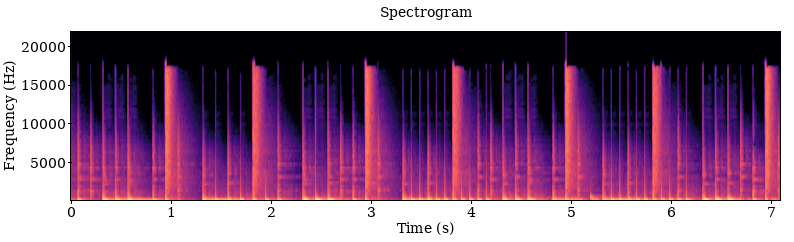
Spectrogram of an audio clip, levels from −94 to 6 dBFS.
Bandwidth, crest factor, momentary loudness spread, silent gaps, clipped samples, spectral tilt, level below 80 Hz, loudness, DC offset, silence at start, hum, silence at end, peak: 18 kHz; 12 dB; 4 LU; none; under 0.1%; -5.5 dB/octave; -14 dBFS; -14 LUFS; under 0.1%; 0 s; none; 0 s; 0 dBFS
